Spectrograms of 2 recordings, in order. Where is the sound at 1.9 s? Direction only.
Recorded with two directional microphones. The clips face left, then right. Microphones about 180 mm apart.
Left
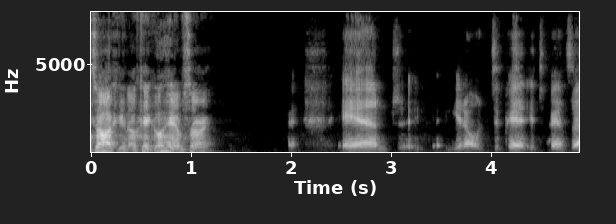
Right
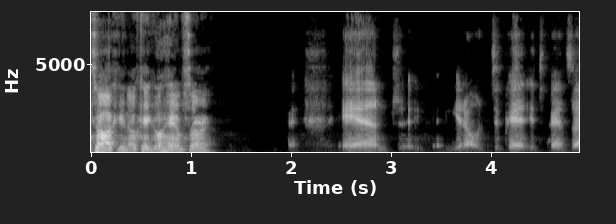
30° left (ahead or behind).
